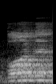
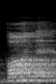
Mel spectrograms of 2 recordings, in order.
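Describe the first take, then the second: The two takes are said the same way.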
